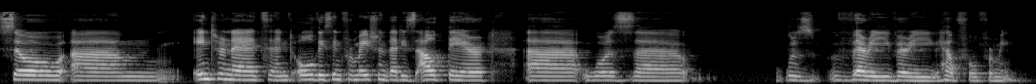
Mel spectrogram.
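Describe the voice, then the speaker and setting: A woman at medium pitch speaks in a flat monotone at a very slow pace, with long, frequent pauses. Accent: Greek. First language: Greek. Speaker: arbitration lawyer. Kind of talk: panel discussion.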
